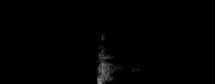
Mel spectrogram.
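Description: A plastic cup taps once on a wooden floor.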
